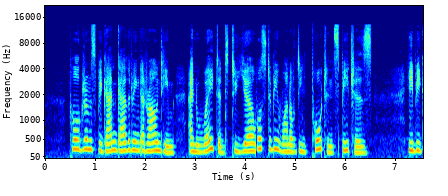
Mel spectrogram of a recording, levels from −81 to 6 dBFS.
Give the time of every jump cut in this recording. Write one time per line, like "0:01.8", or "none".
0:04.2
0:05.0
